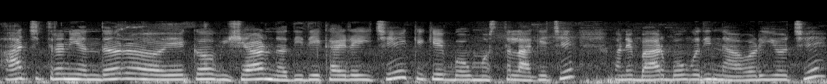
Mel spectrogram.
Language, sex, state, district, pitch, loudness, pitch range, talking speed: Gujarati, female, Gujarat, Gandhinagar, 220 Hz, -14 LUFS, 205-240 Hz, 150 wpm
